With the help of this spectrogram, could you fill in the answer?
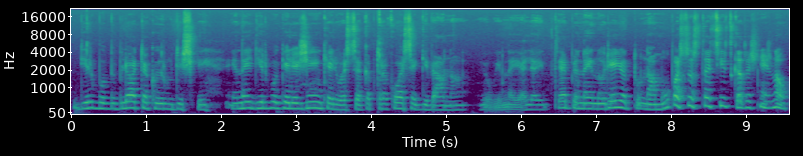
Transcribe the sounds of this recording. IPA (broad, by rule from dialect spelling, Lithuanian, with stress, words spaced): ˈdʲiːrboː bʲɪbʲˈlʲoːtʲɛkoːj ˈruːdʲɪʃʲkʲeːj ɪˈnɐɪ ˈdʲiːrboː ɡʲɛlʲɛˈʒʲiːŋʲkʲɛlʲuɔsʲɛ kɐp trɐˈkuɔsʲɛ ɡʲiːˈʋʲæːnoː jɛʊ jɪˈnɐɪ ˈɑːlʲɛ ˈtʲɛp ɪˈnɐɪ noːˈrʲeːjoː tuː nɐˈmuː pɐsʲɪstɐˈt͡sʲiːt͡s kɐt ˈɐʃ nʲɛʒʲɪˈnɐʊ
